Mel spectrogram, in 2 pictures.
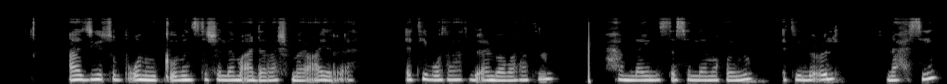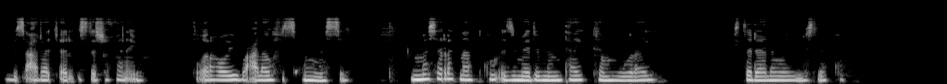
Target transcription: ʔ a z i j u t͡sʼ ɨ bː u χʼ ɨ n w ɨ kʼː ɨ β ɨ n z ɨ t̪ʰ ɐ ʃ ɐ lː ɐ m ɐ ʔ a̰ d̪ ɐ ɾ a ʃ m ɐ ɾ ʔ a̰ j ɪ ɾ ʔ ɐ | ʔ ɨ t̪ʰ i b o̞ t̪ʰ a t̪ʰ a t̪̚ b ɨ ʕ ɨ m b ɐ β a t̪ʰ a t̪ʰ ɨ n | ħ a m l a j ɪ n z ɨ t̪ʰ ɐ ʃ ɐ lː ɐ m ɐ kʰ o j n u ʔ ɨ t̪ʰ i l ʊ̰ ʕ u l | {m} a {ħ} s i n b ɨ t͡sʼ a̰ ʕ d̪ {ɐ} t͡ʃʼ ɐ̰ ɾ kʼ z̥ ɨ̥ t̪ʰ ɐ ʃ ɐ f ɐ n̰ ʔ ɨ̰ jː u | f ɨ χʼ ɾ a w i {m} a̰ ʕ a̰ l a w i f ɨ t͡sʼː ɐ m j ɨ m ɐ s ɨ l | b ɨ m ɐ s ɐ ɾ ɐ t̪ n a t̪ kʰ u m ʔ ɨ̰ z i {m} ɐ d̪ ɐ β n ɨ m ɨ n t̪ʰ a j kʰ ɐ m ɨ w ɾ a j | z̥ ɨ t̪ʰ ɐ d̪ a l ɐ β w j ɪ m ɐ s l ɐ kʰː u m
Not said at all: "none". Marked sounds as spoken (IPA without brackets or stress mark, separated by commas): n, ħ, a, b, m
